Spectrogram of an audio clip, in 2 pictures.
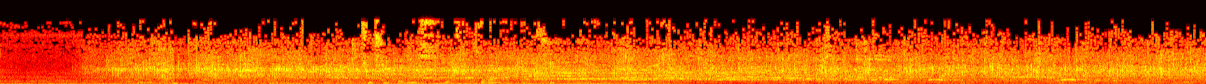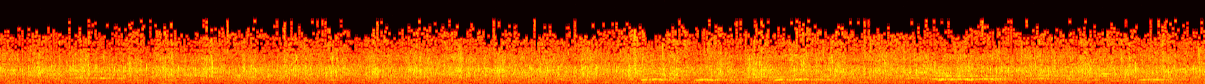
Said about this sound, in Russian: Давайте посмотрим, вот как вчера встречала публика вот вчерашнее представление. Это я снимала вот телефоном, ну, в таком виде, конечно, в любительском, но посмотрим вот эти аплодисменты, овации.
